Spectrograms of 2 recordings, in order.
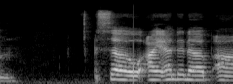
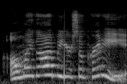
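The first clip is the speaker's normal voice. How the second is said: much higher, gushing lady voice; gushing stranger; 11 semitones higher, faster than usual. Retold or imitated. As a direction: coo it like an overexcited stranger. Voicing the gushing lady at Chili's.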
